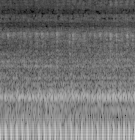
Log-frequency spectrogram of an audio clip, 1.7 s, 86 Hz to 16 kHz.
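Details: Restored custom Honda CT90, started with a choke procedure and one kick, fuel mixture screw not yet adjusted: steady, even putt-putt idle at about twelve firing pulses a second, no knocks or misses; healthy idle.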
